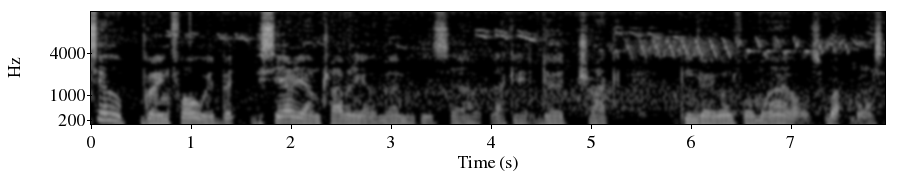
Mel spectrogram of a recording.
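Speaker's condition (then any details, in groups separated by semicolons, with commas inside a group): No condition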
